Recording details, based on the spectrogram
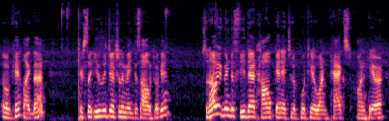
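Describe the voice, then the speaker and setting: A man's voice: fairly high pitch, a little fast. A man with a Bangladeshi accent giving an informal coding tutorial, thinking aloud step by step and repeating his phrases. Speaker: programming tutorial instructor. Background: keyboard typing.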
